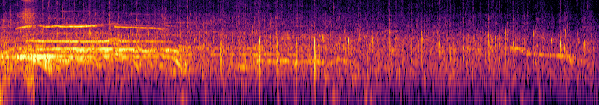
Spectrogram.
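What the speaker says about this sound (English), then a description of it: "let's give another round of applause to all of our graduates" Graduates at a Choice High School graduation ceremony get applause and cheering from the crowd, loudest at first with whoops and shouts, then settling into quieter scattered clapping.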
